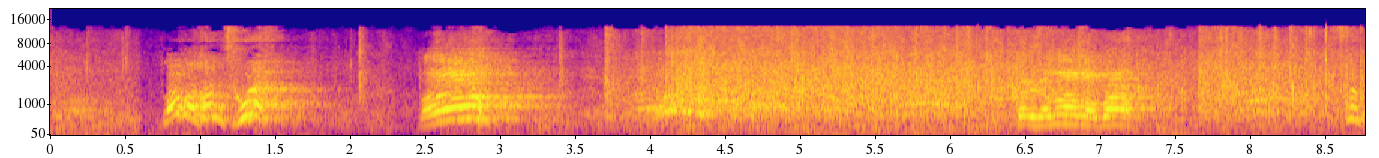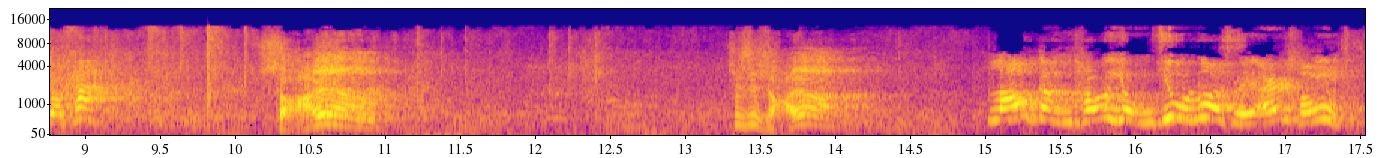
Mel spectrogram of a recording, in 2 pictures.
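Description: A middle-aged man calls out loudly on a stage through a microphone.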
